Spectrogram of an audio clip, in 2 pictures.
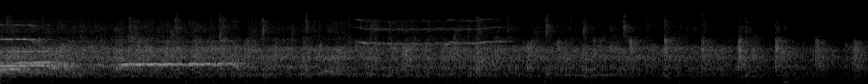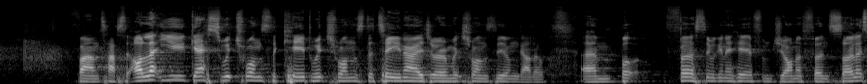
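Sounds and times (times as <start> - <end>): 
whistles and cheers: 0.0 - 5.6
crowd applauding: 0.0 - 9.4
speech: 9.5 - 17.3.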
